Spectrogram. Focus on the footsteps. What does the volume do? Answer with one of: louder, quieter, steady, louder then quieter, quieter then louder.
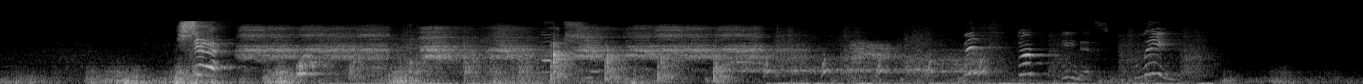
louder then quieter.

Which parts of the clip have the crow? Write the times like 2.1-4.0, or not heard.
2.4-9.1.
